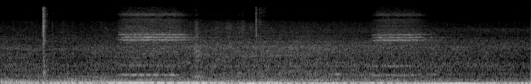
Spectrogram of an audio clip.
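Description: Hyundai i20 engine idling as a steady low hum, with a sharp click just after the start and two short electronic beeps about two and a half seconds apart.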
